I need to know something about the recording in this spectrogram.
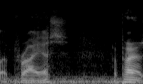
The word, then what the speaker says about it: Prius: There's a Prius, or Prius. I call it Prius.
